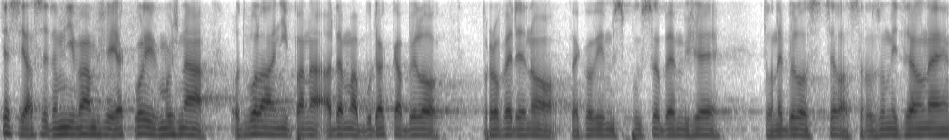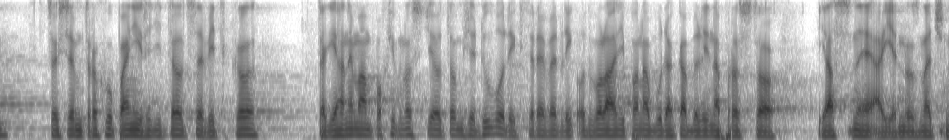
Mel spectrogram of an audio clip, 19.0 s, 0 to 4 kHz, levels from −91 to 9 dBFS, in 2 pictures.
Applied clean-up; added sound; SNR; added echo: none; none; none; none.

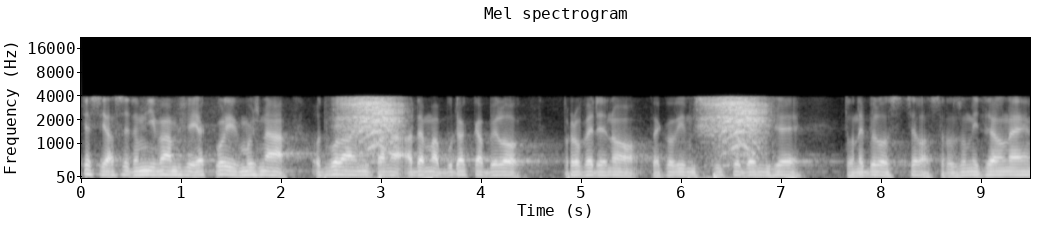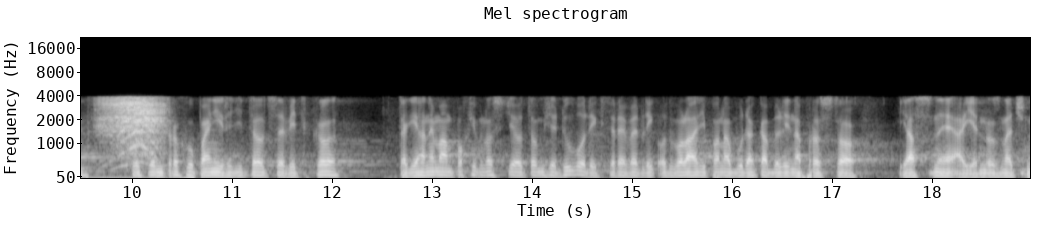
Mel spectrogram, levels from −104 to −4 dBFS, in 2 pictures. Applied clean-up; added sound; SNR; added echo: none; Engine; -3 dB; none.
